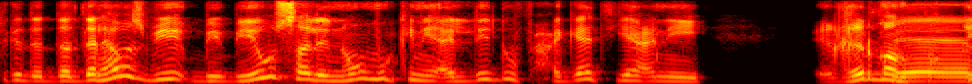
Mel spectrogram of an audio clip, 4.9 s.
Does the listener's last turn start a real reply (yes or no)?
yes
